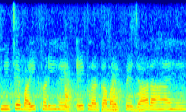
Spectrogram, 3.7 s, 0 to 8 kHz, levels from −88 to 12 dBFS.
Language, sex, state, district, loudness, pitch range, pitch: Hindi, female, Bihar, Gaya, -17 LUFS, 220-240 Hz, 230 Hz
